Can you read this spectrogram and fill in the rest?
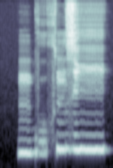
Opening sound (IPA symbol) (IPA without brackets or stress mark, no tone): m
